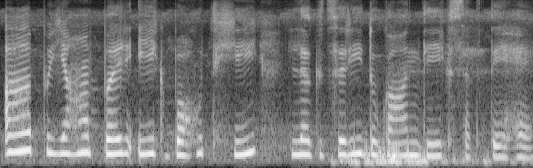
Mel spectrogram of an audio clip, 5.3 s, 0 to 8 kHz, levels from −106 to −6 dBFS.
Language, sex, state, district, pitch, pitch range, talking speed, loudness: Hindi, female, Himachal Pradesh, Shimla, 250 Hz, 205-270 Hz, 125 wpm, -17 LUFS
